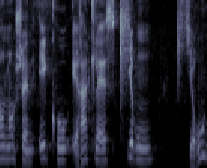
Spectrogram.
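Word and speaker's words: Chiron: enchaîne échos héraclès quiron quiron qui s'écrit ch alors écho la nymphe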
